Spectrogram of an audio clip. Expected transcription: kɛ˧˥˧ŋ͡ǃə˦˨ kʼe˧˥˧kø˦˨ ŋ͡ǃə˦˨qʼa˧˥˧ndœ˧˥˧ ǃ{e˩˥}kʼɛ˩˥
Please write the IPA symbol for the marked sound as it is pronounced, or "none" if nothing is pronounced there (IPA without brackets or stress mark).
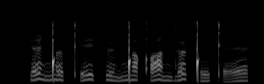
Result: e˩˥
